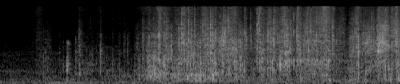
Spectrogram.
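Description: White paper sandwich wrapper crinkling and rustling as it is folded around a sandwich by hand. It starts about a second and a half in and goes on steadily to the end.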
